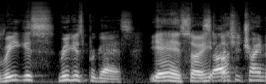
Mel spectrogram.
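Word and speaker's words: Regis Prograis: Regis Pagaez.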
